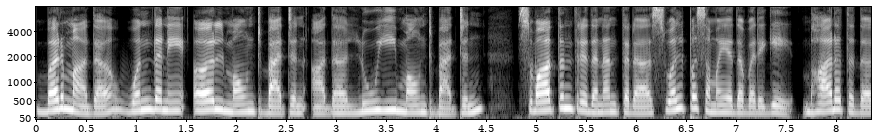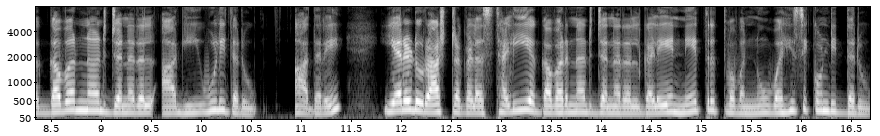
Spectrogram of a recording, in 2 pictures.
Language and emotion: Kannada, neutral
